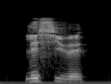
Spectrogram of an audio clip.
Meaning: 1. to launder, to wash clothes 2. to tire out
- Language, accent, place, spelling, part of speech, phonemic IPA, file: French, France, Lyon, lessiver, verb, /le.si.ve/, LL-Q150 (fra)-lessiver.wav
